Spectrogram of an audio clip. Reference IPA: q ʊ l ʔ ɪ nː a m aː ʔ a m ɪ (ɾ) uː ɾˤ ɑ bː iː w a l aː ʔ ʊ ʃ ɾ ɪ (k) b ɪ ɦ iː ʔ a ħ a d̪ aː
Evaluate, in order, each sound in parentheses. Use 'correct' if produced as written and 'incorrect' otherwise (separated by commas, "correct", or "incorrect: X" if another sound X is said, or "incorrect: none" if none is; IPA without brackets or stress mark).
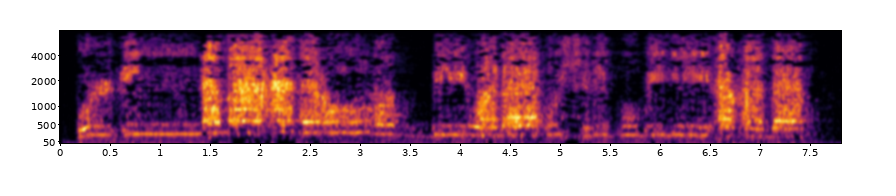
correct, correct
